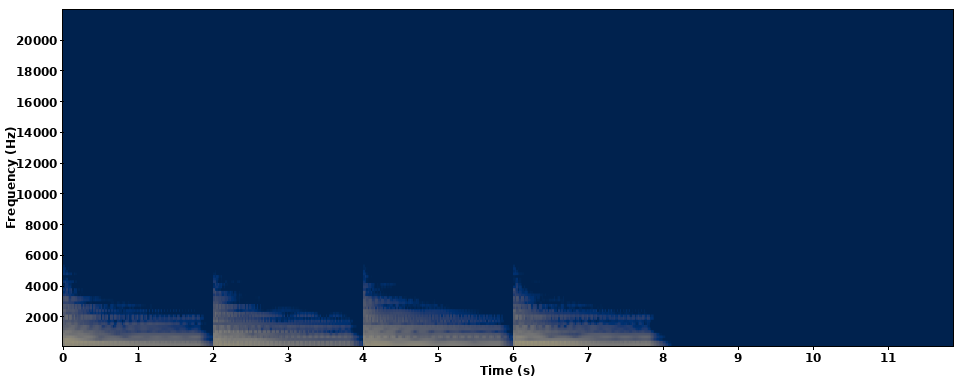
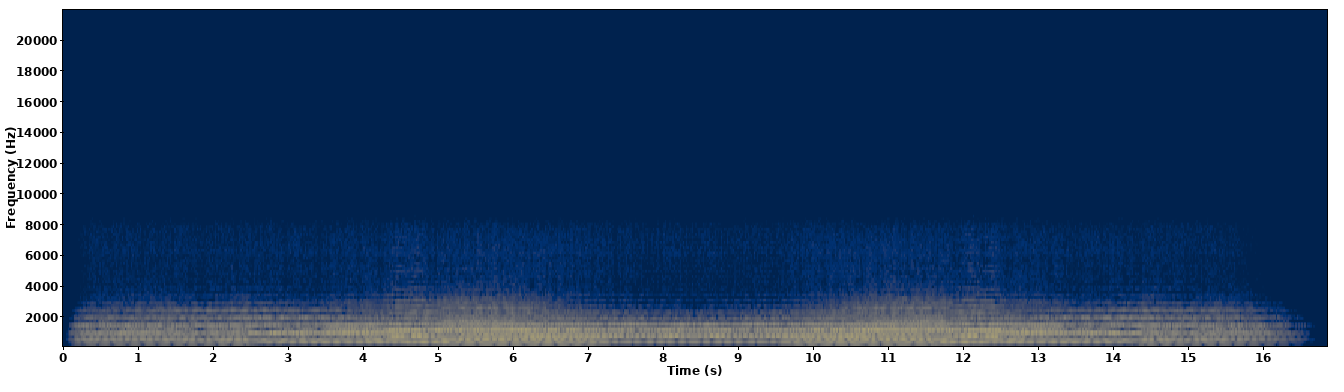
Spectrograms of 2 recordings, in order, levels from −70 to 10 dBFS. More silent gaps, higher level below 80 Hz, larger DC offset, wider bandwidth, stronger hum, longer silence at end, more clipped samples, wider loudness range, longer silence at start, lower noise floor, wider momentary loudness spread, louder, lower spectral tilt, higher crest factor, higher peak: neither; about the same, -64 dBFS vs -60 dBFS; neither; second, 5 kHz vs 12 kHz; neither; first, 3.9 s vs 0.45 s; neither; first, 10 LU vs 6 LU; about the same, 0 s vs 0.1 s; about the same, -55 dBFS vs -52 dBFS; first, 13 LU vs 9 LU; second, -29 LUFS vs -21 LUFS; first, -11 dB/octave vs -4 dB/octave; about the same, 18 dB vs 14 dB; second, -12 dBFS vs -6 dBFS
